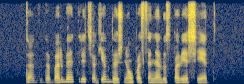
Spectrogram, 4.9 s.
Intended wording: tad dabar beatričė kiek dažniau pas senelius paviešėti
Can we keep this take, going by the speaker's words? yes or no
yes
